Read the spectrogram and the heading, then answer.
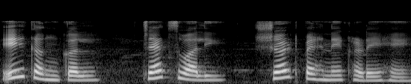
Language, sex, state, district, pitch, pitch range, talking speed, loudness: Hindi, female, Madhya Pradesh, Bhopal, 210 Hz, 200-285 Hz, 115 wpm, -17 LUFS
